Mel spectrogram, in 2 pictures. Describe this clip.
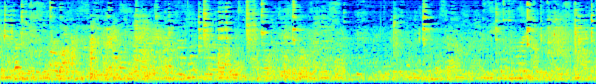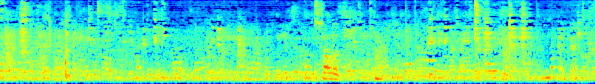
Standard Restaurant sounds
food, restuarnd, sounds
